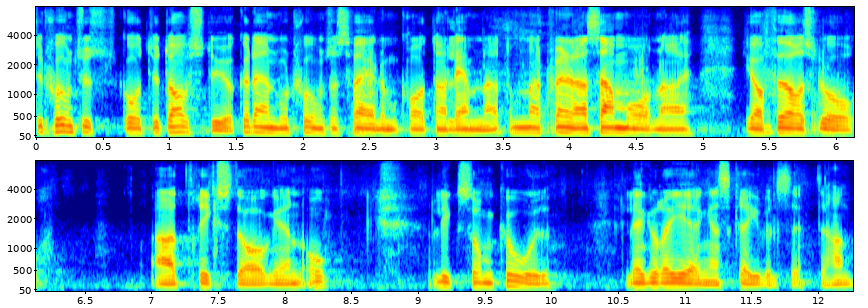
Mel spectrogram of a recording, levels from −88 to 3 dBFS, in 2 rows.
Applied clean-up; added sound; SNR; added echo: neural separator model SepFormer DNS4.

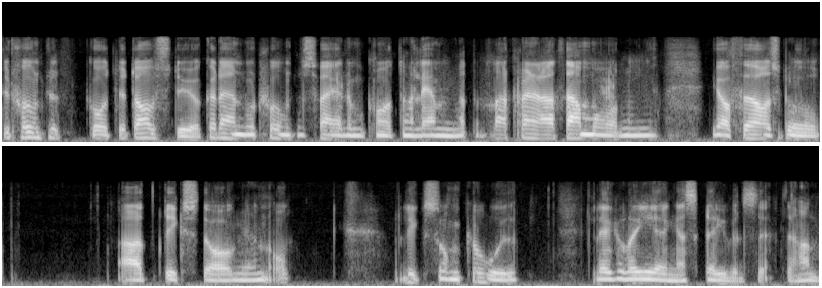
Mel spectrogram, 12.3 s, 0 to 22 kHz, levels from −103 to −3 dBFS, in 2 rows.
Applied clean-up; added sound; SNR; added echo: neural diffusion model UNIVERSE++.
